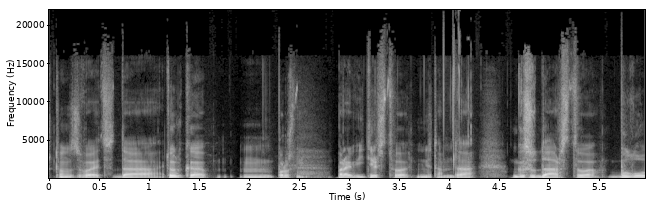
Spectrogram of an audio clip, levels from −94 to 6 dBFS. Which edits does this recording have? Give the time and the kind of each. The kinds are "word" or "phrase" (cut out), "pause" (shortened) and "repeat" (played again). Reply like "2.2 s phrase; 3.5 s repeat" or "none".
1.2 s word; 2.5 s phrase; 3.8 s word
